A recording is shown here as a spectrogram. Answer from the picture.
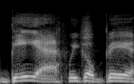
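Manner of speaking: put-on Boston accent with vowels drawn out long. Describing people they met who had a boston accent, in a boston accent. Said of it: "they kind of had like a Boston accent".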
